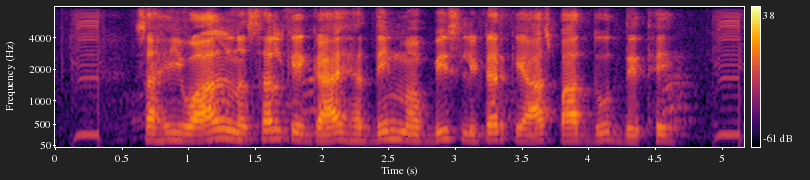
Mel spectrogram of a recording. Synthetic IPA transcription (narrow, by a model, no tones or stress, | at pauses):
səɦiʋaːlnəsəlkeɡaːeɦəd̪inmebiːsliʈəɾkeaːspaːsd̪uːd̪̚ːeːt̪ʰe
